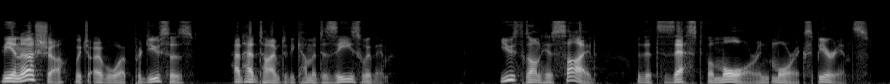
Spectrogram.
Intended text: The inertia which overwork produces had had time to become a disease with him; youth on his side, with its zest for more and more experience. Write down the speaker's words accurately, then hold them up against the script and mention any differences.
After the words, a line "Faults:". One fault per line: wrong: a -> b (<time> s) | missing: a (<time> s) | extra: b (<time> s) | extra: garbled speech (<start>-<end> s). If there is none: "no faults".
The inertia which overwork produces had had time to become a disease with him; youth on his side, with its zest for more and more experience.
Faults:
no faults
